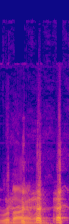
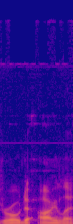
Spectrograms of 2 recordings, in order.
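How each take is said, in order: First: The words are slurred together like one word. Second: The words are said clearly and separately. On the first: This is how locals say it. "The rest of it's just slur it" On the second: The speaker is not a long-time local. "She says Rhode Island"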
